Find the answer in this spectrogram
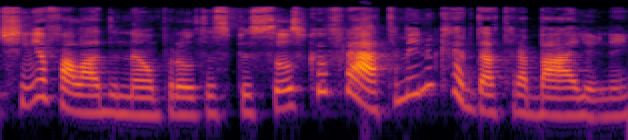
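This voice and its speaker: Over a quiet background, a woman speaks with a bright, sharp tone. Her pitch swings very widely. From Minas Gerais, Brazil. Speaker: long-distance hiker. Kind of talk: interview. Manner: hesitant, many fillers.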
